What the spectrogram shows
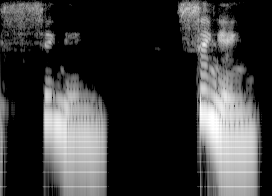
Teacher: the g at the end is soft you hardly say it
